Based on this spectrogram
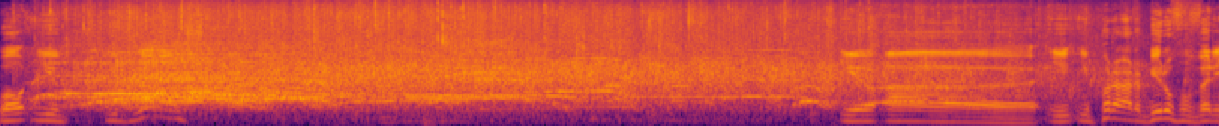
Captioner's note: cheers and applause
